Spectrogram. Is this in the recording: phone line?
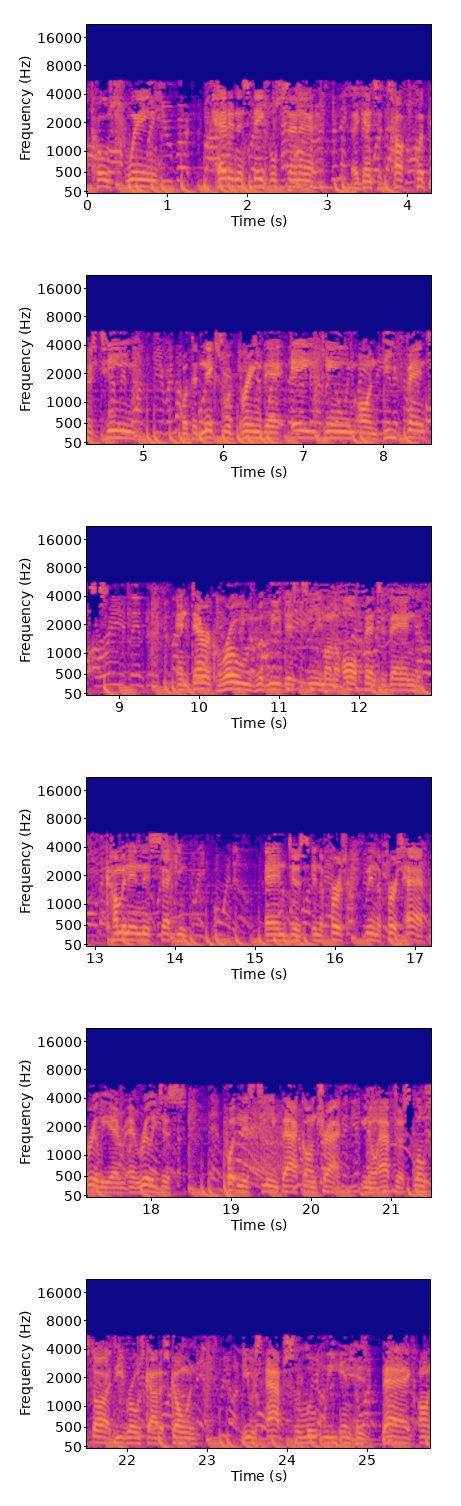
yes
